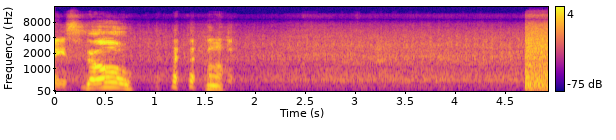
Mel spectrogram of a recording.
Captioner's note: chuckles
